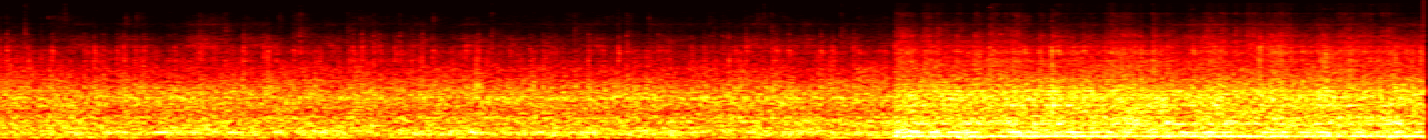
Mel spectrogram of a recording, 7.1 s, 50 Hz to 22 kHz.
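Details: Old Rockwell lathe returned to service, quick-change gearbox on its highest setting: a steady whir with a regular clank about 3.5 times a second, coming mostly from the Reeves variable-speed drive.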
